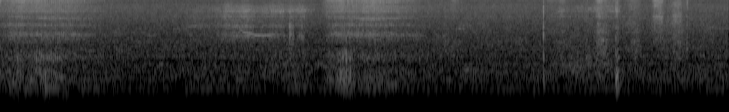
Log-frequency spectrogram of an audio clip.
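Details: Pitbull dog snoring very loudly in sleep, loud enough to wake the owner: soft, noisy snoring breaths with a faint whistle over steady room hiss, plus a couple of small clicks.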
